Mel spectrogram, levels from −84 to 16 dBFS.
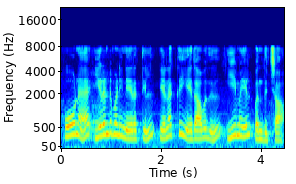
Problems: background conversations at intervals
